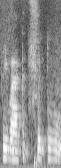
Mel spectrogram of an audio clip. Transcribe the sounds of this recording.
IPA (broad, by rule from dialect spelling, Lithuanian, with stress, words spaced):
tɐɪ ˈʋɐ kɐp ˈʃɨtuː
